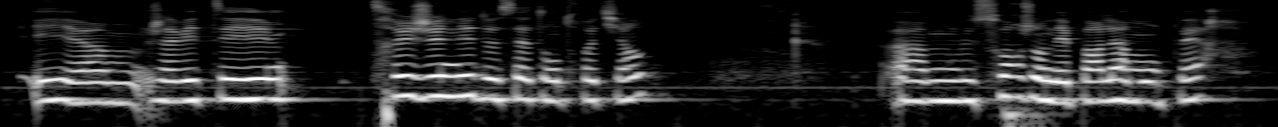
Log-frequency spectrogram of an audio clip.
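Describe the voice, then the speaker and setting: A woman speaks at a moderate pace with a high pitch and a monotone, flat intonation. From southwestern France, Bordeaux. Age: 40s. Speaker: church member giving testimony. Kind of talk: testimony. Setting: church gathering with audience. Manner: halting, many hesitations.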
